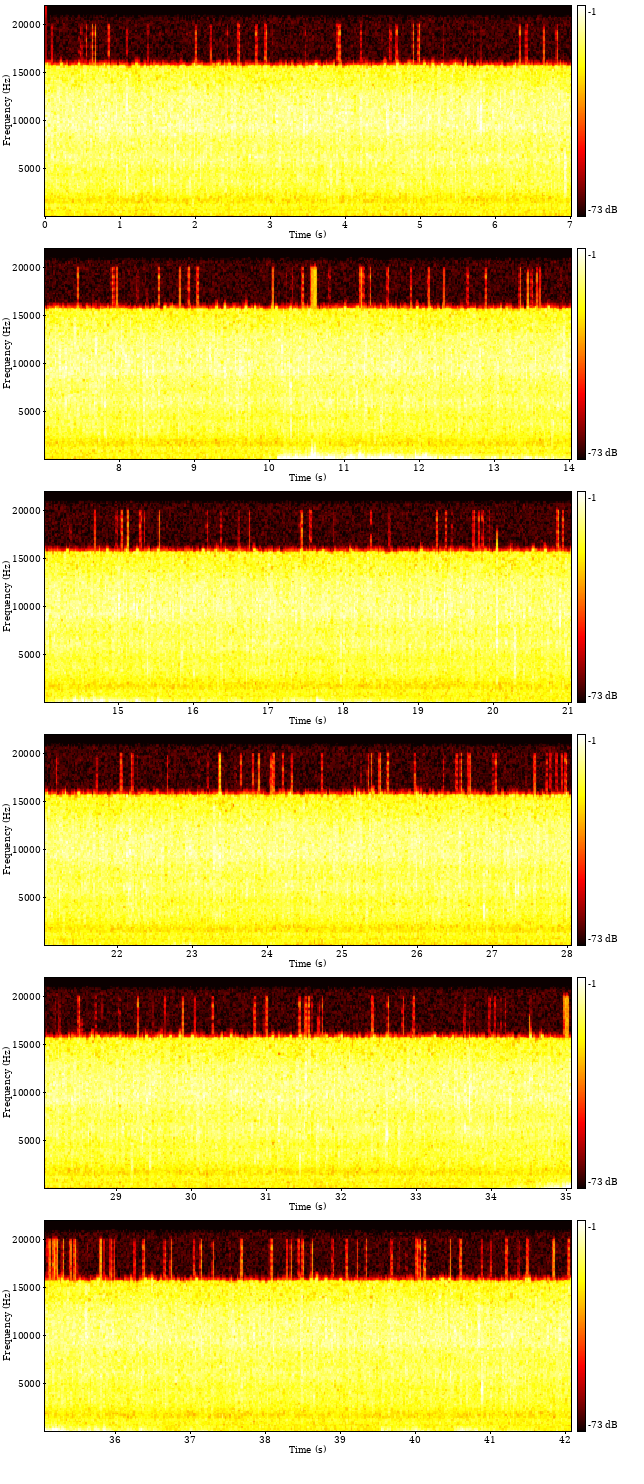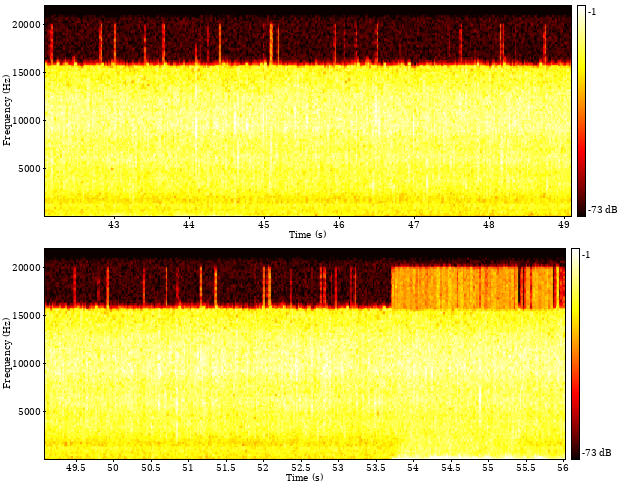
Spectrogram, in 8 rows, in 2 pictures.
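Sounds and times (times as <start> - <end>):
heavy rain: 0.0 - 56.0
rolling thunder: 53.7 - 56.0.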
